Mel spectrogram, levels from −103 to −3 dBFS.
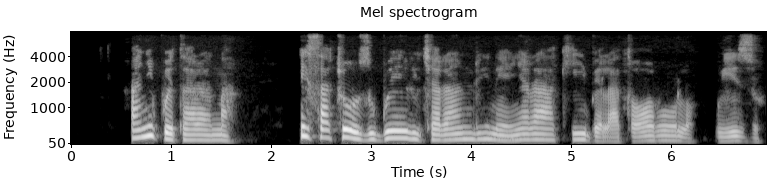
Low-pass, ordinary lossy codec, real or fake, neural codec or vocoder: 7.2 kHz; none; real; none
